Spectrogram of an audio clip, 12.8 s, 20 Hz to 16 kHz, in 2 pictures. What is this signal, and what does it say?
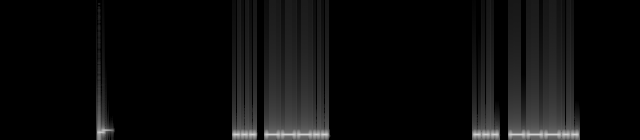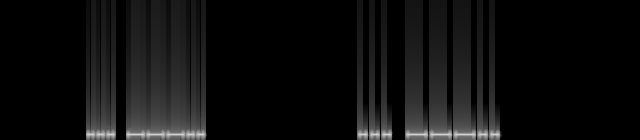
Morse code, heard as a keyed tone, about 27 wpm, 700 Hz. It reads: S8 S8 S8 S8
